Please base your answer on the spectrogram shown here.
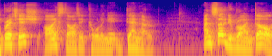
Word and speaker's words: Deno: i started calling it denno and so did ryan dahl in his early videos but most people seem to opt for dino and that's possibly because it's spelt the same as reno in nevada or because its logo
